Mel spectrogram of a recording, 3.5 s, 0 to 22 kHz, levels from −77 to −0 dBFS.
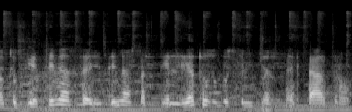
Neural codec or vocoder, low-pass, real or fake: codec, 44.1 kHz, 2.6 kbps, SNAC; 14.4 kHz; fake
